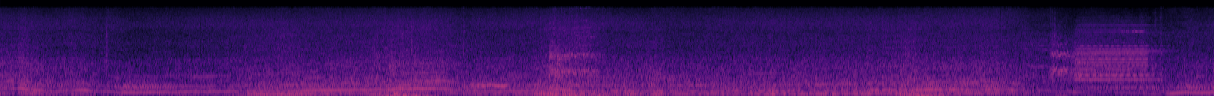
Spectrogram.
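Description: A car engine hums steadily and revs up and down as the car drives.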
